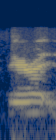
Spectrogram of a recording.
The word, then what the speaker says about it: Vera: Vera is V-E-R-A, and pronounced Vera like Sarah.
